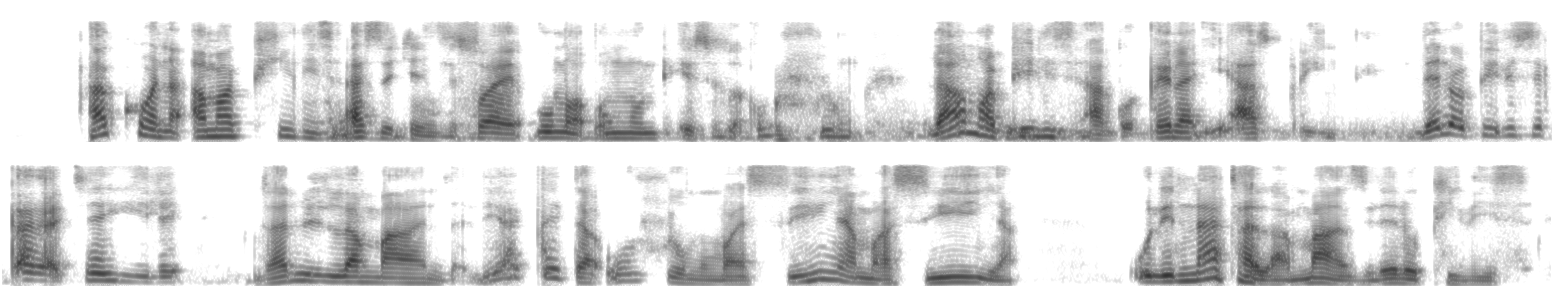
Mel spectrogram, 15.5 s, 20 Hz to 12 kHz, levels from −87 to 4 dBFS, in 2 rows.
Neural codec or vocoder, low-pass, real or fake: codec, 16 kHz, 2 kbps, X-Codec, HuBERT features, trained on general audio; 7.2 kHz; fake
